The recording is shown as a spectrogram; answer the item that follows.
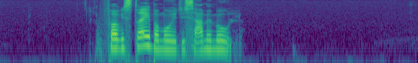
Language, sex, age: Danish, female, 24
